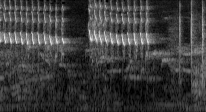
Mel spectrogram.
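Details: A white-rumped shama sings actively, played as a lure for other shamas. Two fast trills of bright, high, repeated notes, separated by a brief gap, end in a few sharp snapping clicks.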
